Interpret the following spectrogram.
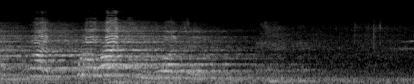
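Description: A boy reading aloud into a handheld microphone, then a pause for about the last second and a half.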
